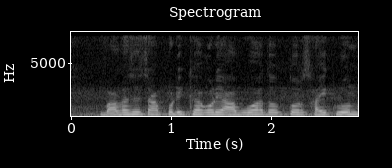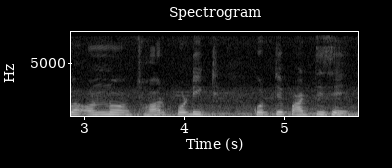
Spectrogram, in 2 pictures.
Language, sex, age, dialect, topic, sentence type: Bengali, male, 18-24, Western, agriculture, statement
